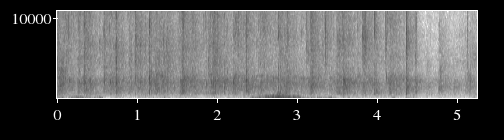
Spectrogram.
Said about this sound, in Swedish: En applåd till barnen också. Grymt!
